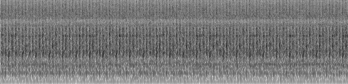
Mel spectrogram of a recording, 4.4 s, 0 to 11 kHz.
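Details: Land Rover Defender 300Tdi after power steering pump replacement, filled with ATF: even diesel clatter about four beats a second, no missed beats or knocks; normal diesel idle.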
